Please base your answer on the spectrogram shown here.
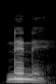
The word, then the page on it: nene: Apatani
